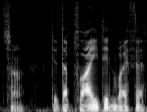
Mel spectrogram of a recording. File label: "plaid", Welsh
